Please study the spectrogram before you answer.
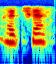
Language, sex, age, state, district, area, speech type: Gujarati, female, 30-45, Gujarat, Anand, urban, conversation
